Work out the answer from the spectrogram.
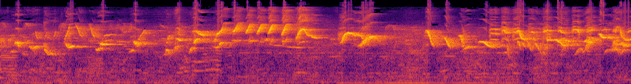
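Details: Greater green leafbird singing in a cage at a weekly practice competition in Mojokerto, where it placed first; lively bursts of high twittering and slurred whistles with brief pauses and other birds audible.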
